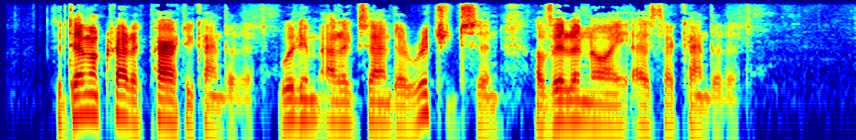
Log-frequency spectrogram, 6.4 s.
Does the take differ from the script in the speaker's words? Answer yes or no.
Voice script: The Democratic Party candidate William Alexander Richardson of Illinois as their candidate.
no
